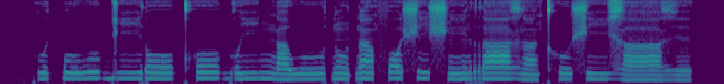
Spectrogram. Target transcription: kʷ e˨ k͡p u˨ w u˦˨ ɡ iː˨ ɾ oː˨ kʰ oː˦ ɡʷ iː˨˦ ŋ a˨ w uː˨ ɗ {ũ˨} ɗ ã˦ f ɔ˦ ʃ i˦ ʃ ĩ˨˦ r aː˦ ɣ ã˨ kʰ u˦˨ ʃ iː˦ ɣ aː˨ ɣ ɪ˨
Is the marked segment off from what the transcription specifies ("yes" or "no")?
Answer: no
